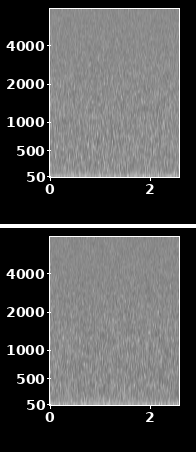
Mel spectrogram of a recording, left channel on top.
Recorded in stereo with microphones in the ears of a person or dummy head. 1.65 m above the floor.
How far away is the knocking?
No knocking in this recording.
